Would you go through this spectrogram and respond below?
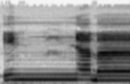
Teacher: نون کا غنہ ادا کرنا مت بھولنا، نون پہ شد ہے، یہ الف مدہ ہے، الف مدہ کو ہم کھینچ کے پڑھیں گے.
